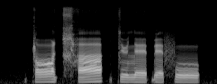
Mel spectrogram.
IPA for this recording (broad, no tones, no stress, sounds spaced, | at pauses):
ʈ ɑ t͡ɕʰ a | t ø l ɛ ɓ ɛ f o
